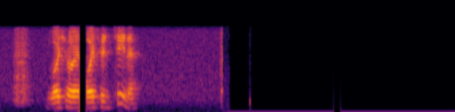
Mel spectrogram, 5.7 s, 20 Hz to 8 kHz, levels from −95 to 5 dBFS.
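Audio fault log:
0.15–0.4 s, 2.74–2.81 s, 3.11–3.15 s: other side's voice leaking through. A quieter second voice slips in, roughly 15 dB down at first and about 35 dB down by the last scrap, likely leftover echo the canceller missed.
0.99–1.08 s and 4.17–4.26 s: packet loss filled with silence. Each is a 90 ms hole with hard edges, which fits three lost 30 ms packets replaced by dead air.
2.82–3.04 s: background gated by the echo canceller. The room tone ducks by about 37 dB for roughly 200 ms, then comes back once the canceller eases off the mic.
3.32–5.69 s: speech suppressed in double talk. The talker keeps dipping, around 40 dB at worst, likely the canceller clamping down while both sides talked.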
